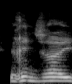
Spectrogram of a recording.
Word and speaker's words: Rinzai: C'est-à-dire Lincy, c'est le nom chinois, Rinzai, c'est la prononciation japonaise d'un courant.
